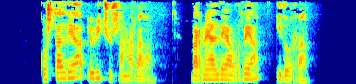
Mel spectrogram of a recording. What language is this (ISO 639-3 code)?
eus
